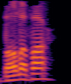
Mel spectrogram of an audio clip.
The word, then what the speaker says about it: Bolivar: I just read the other day, Venezuela, I believe they pronounce it Bolivar, B-O-L-I-V-A-R, million dollar bill, if I recall, $500,000 bill and a $100,000 bill.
